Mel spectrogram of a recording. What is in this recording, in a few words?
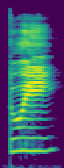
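"dui1", Chinese pinyin; pinyindct-open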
